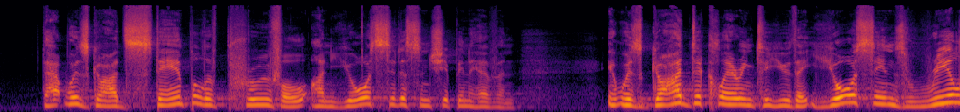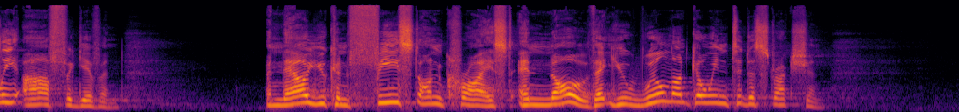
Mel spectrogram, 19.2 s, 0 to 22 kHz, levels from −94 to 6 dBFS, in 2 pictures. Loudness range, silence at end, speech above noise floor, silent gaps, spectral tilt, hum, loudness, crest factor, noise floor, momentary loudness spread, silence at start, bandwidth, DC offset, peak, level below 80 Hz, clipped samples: 6 LU; 1.45 s; 48 dB; none; -4 dB/octave; none; -24 LUFS; 20 dB; -72 dBFS; 12 LU; 0.45 s; 18 kHz; under 0.1%; -6 dBFS; -72 dBFS; under 0.1%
